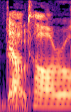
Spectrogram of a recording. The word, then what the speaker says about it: Del Toro: Del Toro.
